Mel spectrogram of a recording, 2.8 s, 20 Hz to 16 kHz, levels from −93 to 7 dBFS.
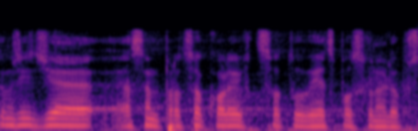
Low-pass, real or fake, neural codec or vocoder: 7.2 kHz; real; none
